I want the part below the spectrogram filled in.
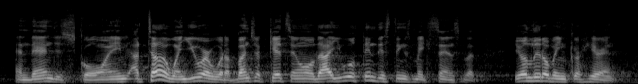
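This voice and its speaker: Speaking at a very fast pace, a man with a non-native accent talks at a medium pitch with ordinary pitch variation. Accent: noticeable foreign. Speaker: church musician giving sermon. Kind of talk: sermon. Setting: church. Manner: halting.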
